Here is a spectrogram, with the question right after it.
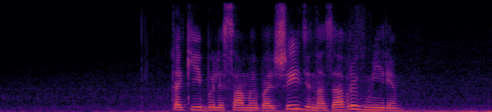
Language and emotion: Russian, neutral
